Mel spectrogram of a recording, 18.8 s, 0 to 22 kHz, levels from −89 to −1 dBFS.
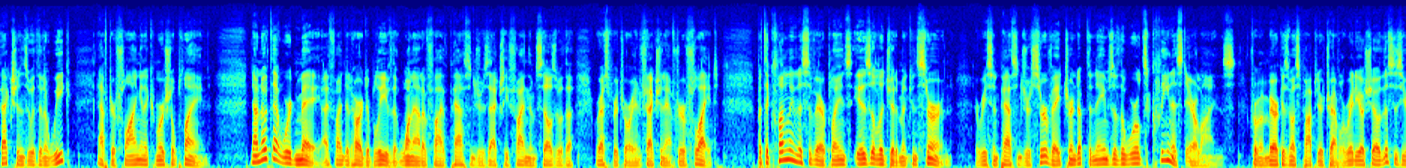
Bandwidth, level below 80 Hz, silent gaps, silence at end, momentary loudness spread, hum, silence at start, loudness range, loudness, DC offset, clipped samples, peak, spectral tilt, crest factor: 16.5 kHz; -38 dBFS; none; 0 s; 8 LU; none; 0 s; 3 LU; -20 LUFS; under 0.1%; under 0.1%; 0 dBFS; -6 dB/octave; 20 dB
